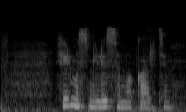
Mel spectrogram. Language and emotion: Russian, neutral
